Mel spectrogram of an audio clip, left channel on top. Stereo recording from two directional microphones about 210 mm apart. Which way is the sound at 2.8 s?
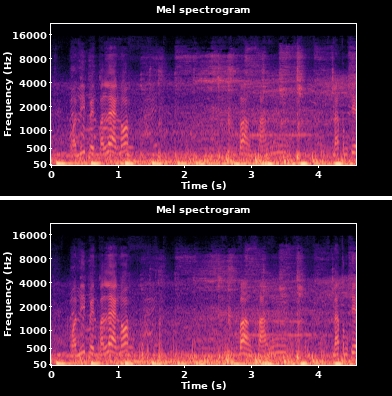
20° right (ahead or behind).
